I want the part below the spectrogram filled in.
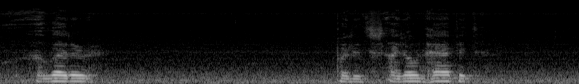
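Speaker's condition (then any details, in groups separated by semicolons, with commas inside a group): Parkinson's disease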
